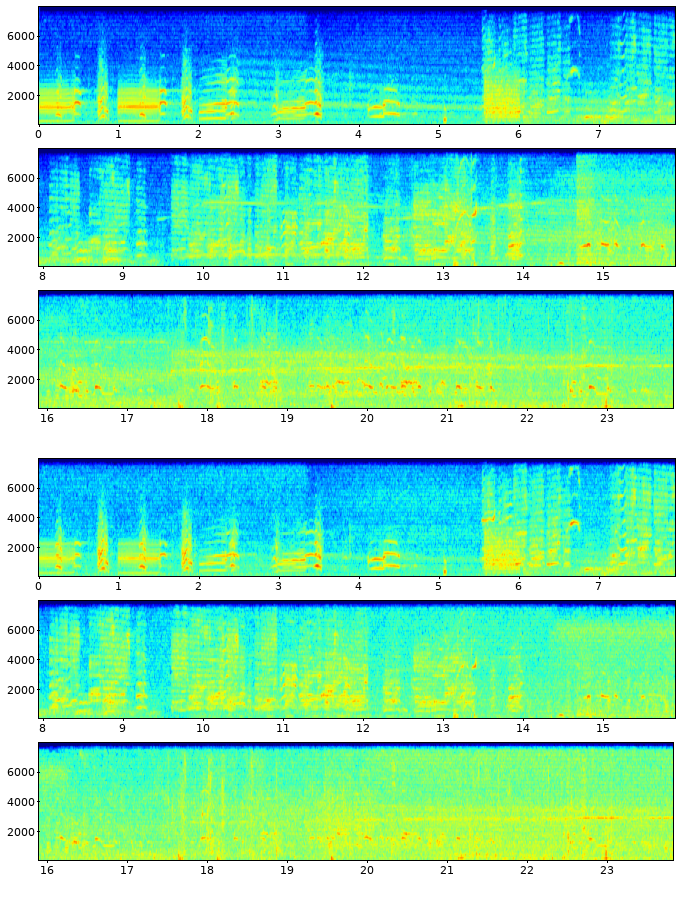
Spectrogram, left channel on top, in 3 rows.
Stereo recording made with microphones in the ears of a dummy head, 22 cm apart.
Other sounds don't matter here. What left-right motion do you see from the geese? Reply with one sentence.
In this clip you hear the geese go right and come back.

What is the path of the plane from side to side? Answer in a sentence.
You can hear the plane move from left to right.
